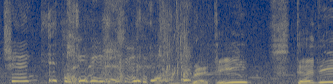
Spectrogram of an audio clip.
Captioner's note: giggling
